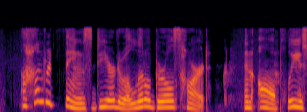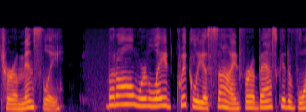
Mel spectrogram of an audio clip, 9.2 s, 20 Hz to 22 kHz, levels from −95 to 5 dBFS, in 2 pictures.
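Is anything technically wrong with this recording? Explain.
Yes, two faults recur through this speech recording.

Background gated by the echo canceller appears from 0.08 to 3.34 s, from 4.27 to 7.26 s and from 8.25 to 8.48 s. While the far end's audio played through the loudspeaker, the canceller clamped the microphone down hard, by as much as about 40 dB. The room tone sinks or vanishes in bursts totalling roughly a second and a half in each of the first two spans, then returns once the canceller releases. Unlike a network dropout, the cut follows loudspeaker activity.

An echo leak is heard from 2.64 to 4.51 s, briefly at 7.73 to 7.80 s, and again from 8.78 to 9.13 s. A faint copy of the speech trails the original by 304 ms, roughly 20 dB down in the first two and around 30 dB down in the last. It is likely that the far side's canceller did not fully subtract what its microphone picked up from its loudspeaker, so the residue was sent back. 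A fixed delay of about a third of a second sets it apart from room reverberation, which smears continuously and has no distinct repeat.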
